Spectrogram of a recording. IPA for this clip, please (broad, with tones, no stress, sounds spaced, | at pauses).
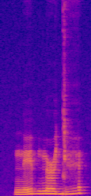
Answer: n e˩˧ b n ə˞˧ ɟ ɛ̤˧˥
